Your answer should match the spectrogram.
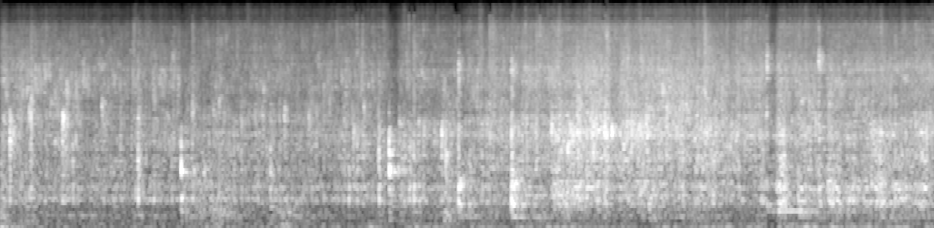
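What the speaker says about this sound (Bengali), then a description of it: "পেঁয়াজটা একটু ভাজা হয়ে এলে ওই কালারটা যখন একটু চেয়েছিল একটু ব্রাউন কালার আসবো" Onions fry and crackle in a pan, with frequent stirring scrapes over a dense, continuous sizzle heard up close.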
